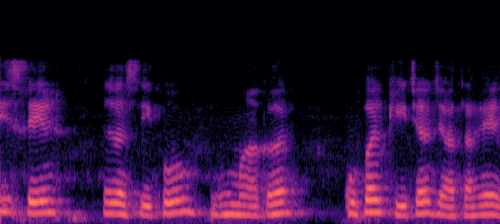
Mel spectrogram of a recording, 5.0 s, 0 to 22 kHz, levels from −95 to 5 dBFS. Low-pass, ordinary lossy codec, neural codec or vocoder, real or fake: 7.2 kHz; Opus, 64 kbps; codec, 24 kHz, 6 kbps, HILCodec; fake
